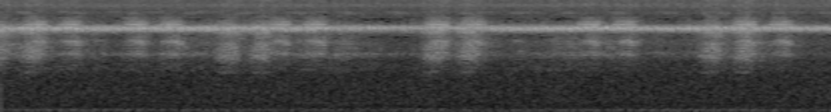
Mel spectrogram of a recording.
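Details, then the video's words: Night chorus of common true katydids in Ozark deciduous woods, harsh rasping pulses grouped in twos and threes repeating irregularly, backed by a continuous high-pitched insect whine. "Half Moon and Common True Katydids"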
